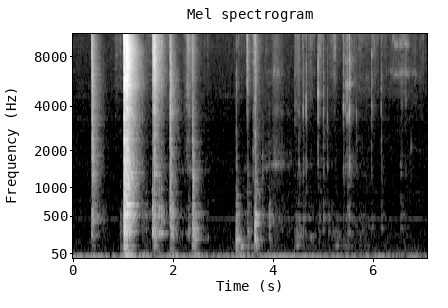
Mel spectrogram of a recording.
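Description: Sheet-metal lid of a rack-mount battery case set down onto the steel case: a loud clank about a second in, then several lighter knocks and taps as it is shifted and seated, fading to faint small ticks.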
